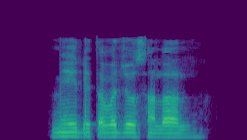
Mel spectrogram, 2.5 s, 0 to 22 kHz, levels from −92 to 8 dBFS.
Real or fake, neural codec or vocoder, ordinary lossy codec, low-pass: fake; codec, 44.1 kHz, 7.8 kbps, DAC; AAC, 32 kbps; 7.2 kHz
